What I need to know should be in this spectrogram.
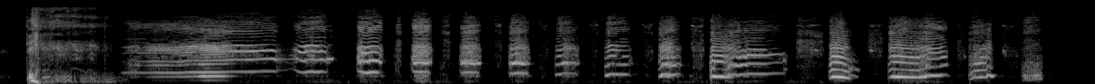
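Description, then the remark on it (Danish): A donkey brays loudly, starting with a long drawn-out groan, then breaking into a rapid, rhythmic series of harsh hee-haw honks lasting about ten seconds, with no talking. “Prøv lige at høre, hvad det her æsel siger.”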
